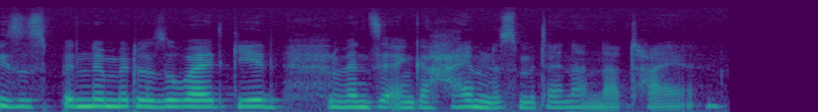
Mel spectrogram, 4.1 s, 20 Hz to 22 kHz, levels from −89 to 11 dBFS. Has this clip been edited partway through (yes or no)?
yes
